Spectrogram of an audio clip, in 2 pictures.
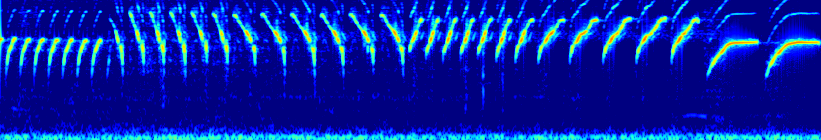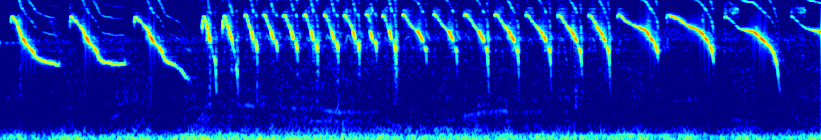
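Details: Canary song meant to stimulate other canaries: rapid trains of high whistled notes, repeated syllables sweeping downward, some steady tours then swooping glides, continuous and loud with low background hum.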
